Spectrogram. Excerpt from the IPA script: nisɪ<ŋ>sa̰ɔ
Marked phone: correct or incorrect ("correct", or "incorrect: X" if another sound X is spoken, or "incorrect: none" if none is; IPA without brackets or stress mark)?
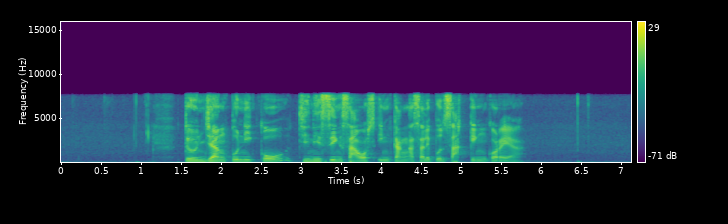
correct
